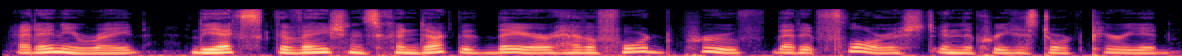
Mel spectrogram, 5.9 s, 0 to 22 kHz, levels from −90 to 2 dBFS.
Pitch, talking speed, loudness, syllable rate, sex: 185 Hz, 175 wpm, -17 LUFS, 5.8 syllables/s, female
